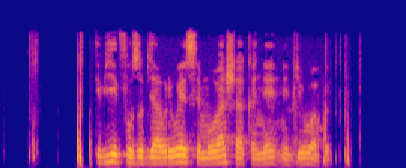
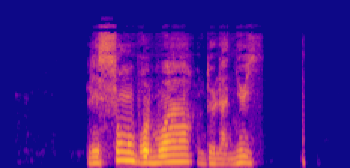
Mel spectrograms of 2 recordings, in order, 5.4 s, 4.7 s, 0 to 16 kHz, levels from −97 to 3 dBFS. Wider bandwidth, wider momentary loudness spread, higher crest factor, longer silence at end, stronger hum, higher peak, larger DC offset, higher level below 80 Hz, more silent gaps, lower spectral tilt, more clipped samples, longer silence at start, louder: second, 8.4 kHz vs 9.4 kHz; first, 22 LU vs 14 LU; about the same, 22 dB vs 22 dB; first, 0.75 s vs 0.6 s; neither; about the same, 0 dBFS vs 0 dBFS; neither; about the same, -62 dBFS vs -66 dBFS; first, 0.53-1.01 s vs 3.69-3.78 s, 3.84-4.01 s; second, -4.5 dB/octave vs -6 dB/octave; neither; second, 0.4 s vs 1.15 s; about the same, -20 LUFS vs -19 LUFS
